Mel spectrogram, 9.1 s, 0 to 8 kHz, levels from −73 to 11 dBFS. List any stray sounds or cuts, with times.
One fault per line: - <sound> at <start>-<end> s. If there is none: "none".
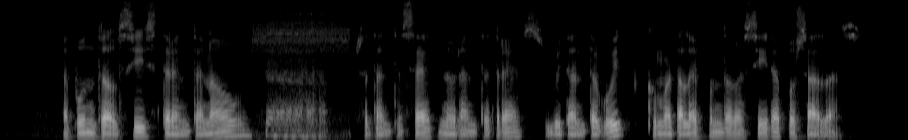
- laugh at 2.6-3.4 s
